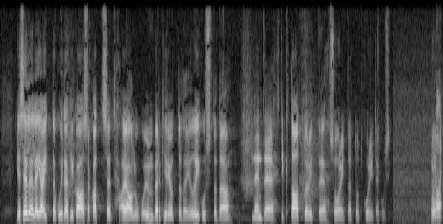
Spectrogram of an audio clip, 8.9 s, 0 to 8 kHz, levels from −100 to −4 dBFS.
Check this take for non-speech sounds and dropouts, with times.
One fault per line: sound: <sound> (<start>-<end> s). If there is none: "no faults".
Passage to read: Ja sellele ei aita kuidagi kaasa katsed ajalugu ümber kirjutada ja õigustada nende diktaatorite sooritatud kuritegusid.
sound: laugh (8.6-8.8 s)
